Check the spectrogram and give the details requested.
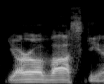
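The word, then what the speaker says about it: Yarovesky: This was written by Mark Gunn and Brian Gunn, and directed by David Yarovsky. Yarovsky, and I think I said it right the first time.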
